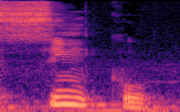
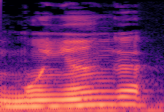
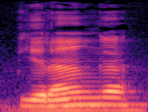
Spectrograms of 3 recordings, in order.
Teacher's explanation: ao falar 5, a língua ela vai para trás, lá para o véu palatino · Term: consoante nasal velar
